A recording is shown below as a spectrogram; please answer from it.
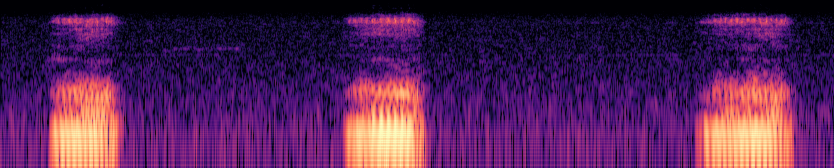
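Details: Sleeping Shih Tzu snoring indoors: three rough, harmonic-rich snores spaced about three seconds apart, each lasting under a second, with quiet breathing gaps between.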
